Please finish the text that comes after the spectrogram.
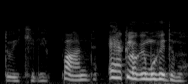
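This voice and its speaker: An actress playing a defiant, playful village wife with a rural Bangladeshi accent in an emotional, singsong radio drama style. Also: female voice, medium pitch, expressive, quick pace, highs cut off, close to an everyday voice. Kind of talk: Bengali radio drama acting.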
